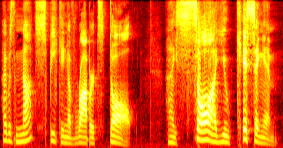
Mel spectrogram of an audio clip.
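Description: An audiobook narrator voicing a jealous, unhinged middle-aged noblewoman who accuses in a shrill, spiteful voice that rises into screeching. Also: very animated, slow. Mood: furious. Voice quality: shrill, piercing. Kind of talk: audiobook character voice.

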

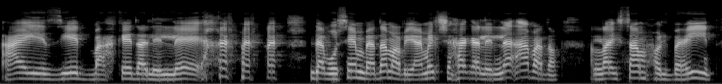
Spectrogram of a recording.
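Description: Cartoon villain: woman as mocking, conspiratorial Egyptian male animal, high register, stretched-out sly phrases. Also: fairly even intonation, fast talker, sharp tone, clear, resonant tone. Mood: puzzled, mocking. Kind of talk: children's animal story acting.

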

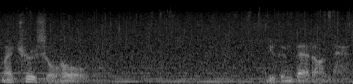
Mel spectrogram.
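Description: An older American man playing a weary, peace-minded leader of a survivor camp in a game cutscene, speaking plainly and haltingly. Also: low-pitched, creaky, loud music behind the voice. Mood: earnest, firm. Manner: halting, reflective, plain-spoken. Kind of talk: dramatic video game cutscene acting.

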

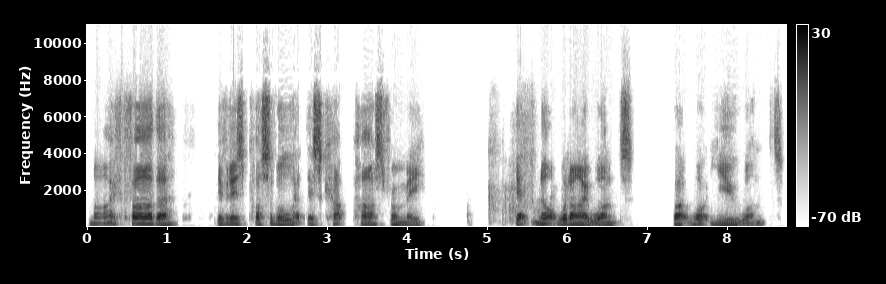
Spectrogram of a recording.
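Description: A man playing a grave, solemn male teacher and prophet in a deliberate scripture drama reading. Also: medium pitch. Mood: sorrowful, solemn. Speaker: amateur reader in church dramatic reading. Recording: dull lo-fi home recording.

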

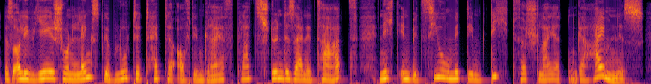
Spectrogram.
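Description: A woman's voice: medium pitch, unhurried, hardly any pauses, a little mellow, no room sound, studio quality, lightly acted. A woman voicing a stern, suspicious male police president in an audiobook reading.

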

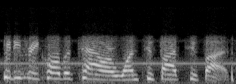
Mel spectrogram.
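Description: A woman air traffic controller in an airport tower, giving quick, polite instructions to pilots over the radio. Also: a little high, fairly bright tone. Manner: brisk, polite and apologetic. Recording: noisy radio transmission with hum.

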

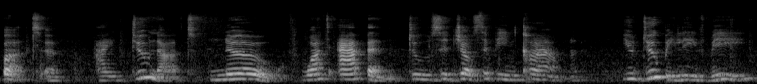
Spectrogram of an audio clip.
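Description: A woman's voice: mid-range voice, slow pace, fairly bright tone. An older woman playing a haughty young suspect in a radio play, formal and disdainful. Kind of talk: old-time radio acting before an audience. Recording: live stage pickup, distant, background noise.

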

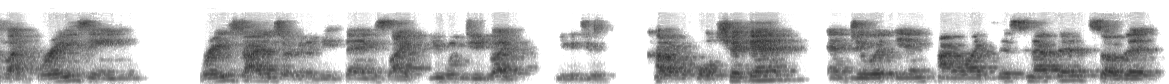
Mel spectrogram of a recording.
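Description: A man's voice: on the high side, fairly bright tone. An American man in his fifties presents a cooking demonstration in an informal, chatty way. He thinks aloud as he works. His voice is picked up from a distance in a very reverberant kitchen. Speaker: chef hosting a cooking demonstration. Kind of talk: casual live cooking demonstration. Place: home kitchen, indoors. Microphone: camera a few metres away. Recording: very echoey kitchen, distant microphone.

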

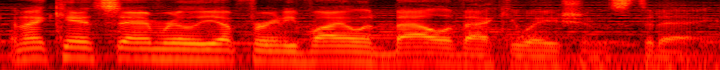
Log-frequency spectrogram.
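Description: A man's voice: medium pitch, lively intonation, quick pace, over music, natural voice. A man playing a fearless, sarcastic ghost-hunting scientist in a comic dub, glib and casual with an American accent. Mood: flippant. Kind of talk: comic dub character acting.

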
